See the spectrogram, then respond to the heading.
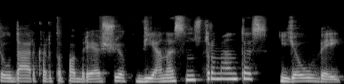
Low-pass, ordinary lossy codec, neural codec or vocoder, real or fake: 9.9 kHz; AAC, 64 kbps; none; real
